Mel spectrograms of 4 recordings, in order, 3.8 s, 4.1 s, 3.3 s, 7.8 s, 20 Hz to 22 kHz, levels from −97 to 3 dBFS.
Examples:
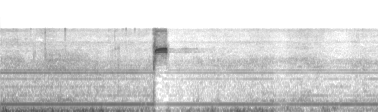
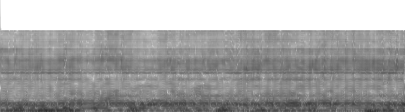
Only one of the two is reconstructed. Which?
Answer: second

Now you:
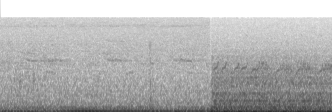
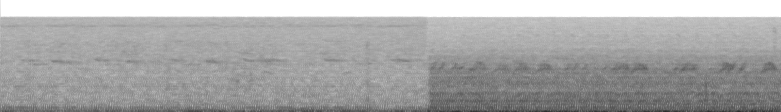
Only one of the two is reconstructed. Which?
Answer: second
